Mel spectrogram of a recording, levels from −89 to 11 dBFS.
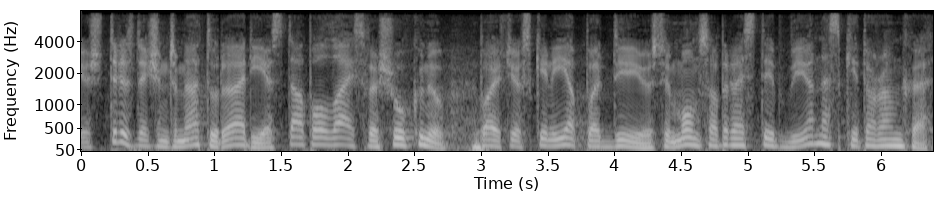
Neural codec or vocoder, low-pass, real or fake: codec, 16 kHz, 0.5 kbps, X-Codec, HuBERT features, trained on LibriSpeech; 7.2 kHz; fake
